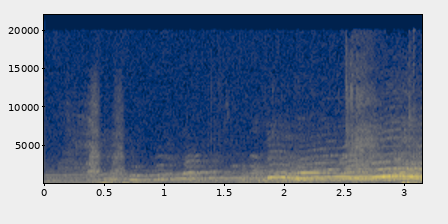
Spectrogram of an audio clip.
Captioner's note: quiet sobs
